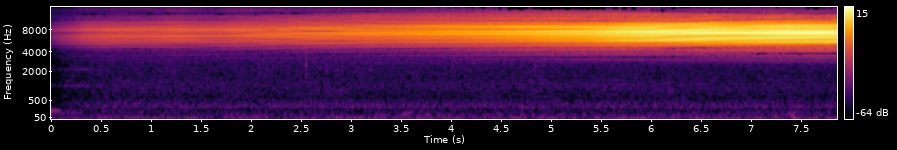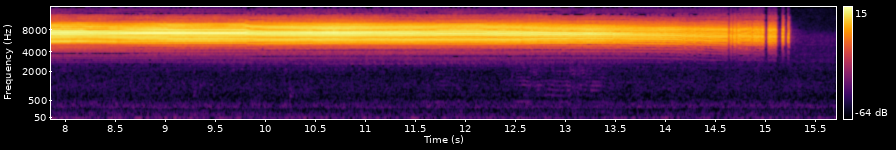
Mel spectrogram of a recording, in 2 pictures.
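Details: A male northern dog-day cicada (Neotibicen canicularis), a northern species found in Illinois mainly in the upper third of the state, gives a steady, very high-pitched buzzing drone that swells and holds.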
